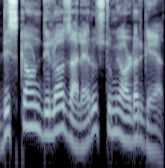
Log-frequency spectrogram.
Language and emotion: Goan Konkani, neutral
